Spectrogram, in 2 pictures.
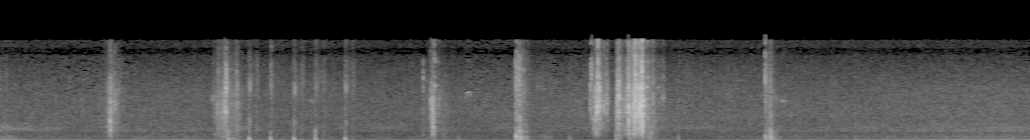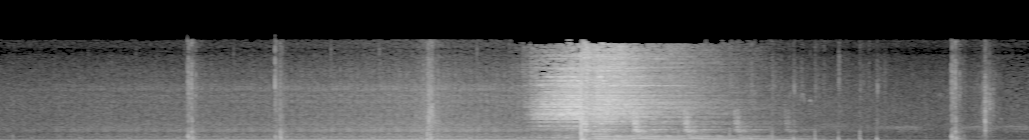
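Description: Footsteps tap on hard ground at a steady walking pace.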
